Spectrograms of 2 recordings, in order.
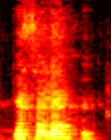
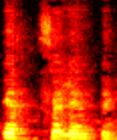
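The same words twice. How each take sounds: First: The x is pronounced poorly, not fully. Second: The x is pronounced with a t sound. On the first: "no pronuncian bien las X" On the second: "excelente con T"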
